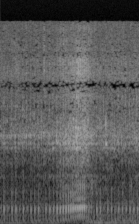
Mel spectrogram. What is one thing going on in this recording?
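A dirt bike engine revs up briefly.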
